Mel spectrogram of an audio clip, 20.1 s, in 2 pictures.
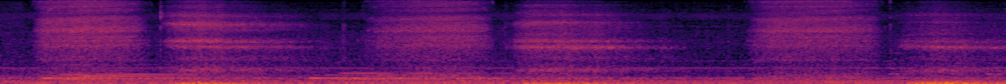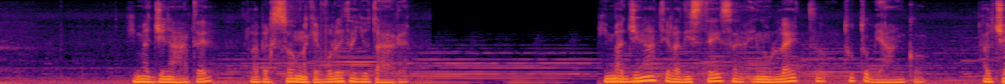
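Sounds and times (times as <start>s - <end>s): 
slow deep breaths during a guided meditation: 0.0s - 11.4s
low hum: 0.0s - 20.1s
speech: 11.4s - 14.2s, 16.1s - 20.1s.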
